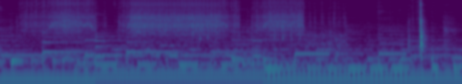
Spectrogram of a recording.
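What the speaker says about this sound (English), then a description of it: "All right, so we've got our block over at our sewing machine." A sewing machine stitches a quilt block with a steady mechanical whir and a faint clatter, running continuously with small changes in pitch and one sharp click near the end, with no talking.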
